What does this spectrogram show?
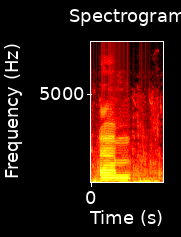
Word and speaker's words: Neatishead: Is that how you pronounce it? Yep, Neatishead.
